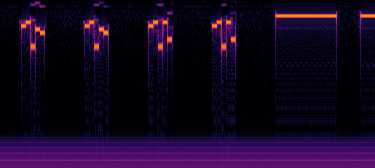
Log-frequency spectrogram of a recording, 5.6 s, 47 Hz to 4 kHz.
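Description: Five-tone selective call (ZVEI), heard as quick runs of five tones, tones of about 70 ms. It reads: 89276 89276 89294 89294
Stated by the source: ZVEI five-tone selective call 89265, received by SDR.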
